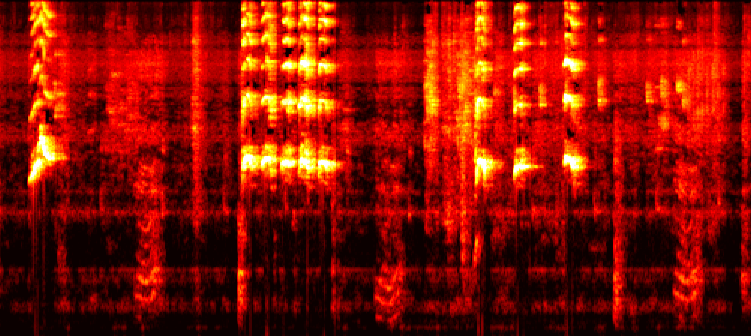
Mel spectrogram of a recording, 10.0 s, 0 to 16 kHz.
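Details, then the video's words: Black-capped lory, a tame talking bird, mixing a rising whistle, quick series of bright whistled notes in short groups, and low raspy mumbling phrases between them. "Suara Asli Burung Nuri Paltem Gacor Pintar Ngomong dan Ngoceh² Buat Pancingan"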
